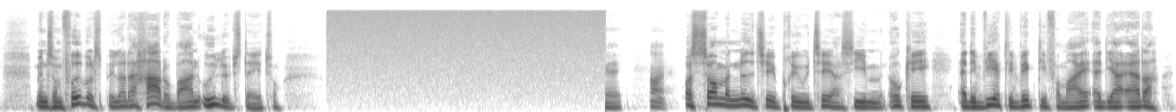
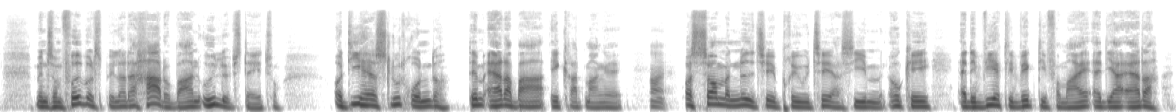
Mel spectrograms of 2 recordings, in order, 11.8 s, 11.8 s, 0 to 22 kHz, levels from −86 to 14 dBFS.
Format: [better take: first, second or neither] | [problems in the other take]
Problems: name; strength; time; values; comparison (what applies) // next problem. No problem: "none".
second | audio cutting out; filled with static; at 3.5 s for 3 s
